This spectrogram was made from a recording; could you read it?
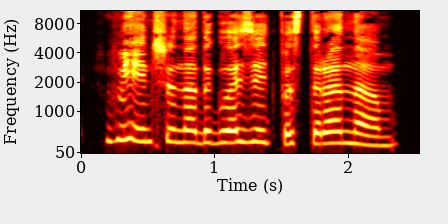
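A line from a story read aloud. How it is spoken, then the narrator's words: Girls giggling. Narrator (Russian): хихикали девчонки Звездочка и Вспышка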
